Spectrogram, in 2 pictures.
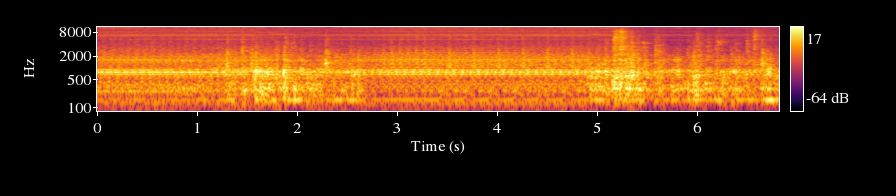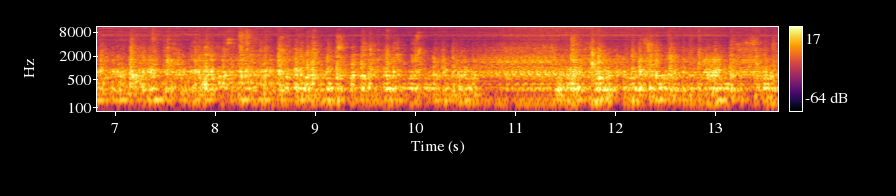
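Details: Hotpoint First Edition FEW12 washing machine, left outdoors for months: a harsh droning roar during the spin with irregular rattles and knocks. The drum bearings are badly worn.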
